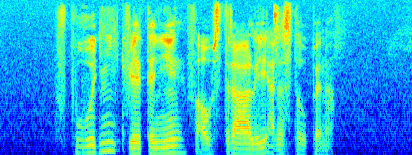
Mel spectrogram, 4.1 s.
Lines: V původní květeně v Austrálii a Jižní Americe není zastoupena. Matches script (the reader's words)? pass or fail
fail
